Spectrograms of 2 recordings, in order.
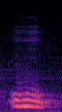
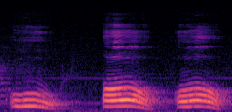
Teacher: जिसका उच्चारण करते हैं तो होठों का आकार गोल हो जाता है, वो होता है वृत्ताकार।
